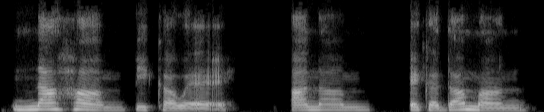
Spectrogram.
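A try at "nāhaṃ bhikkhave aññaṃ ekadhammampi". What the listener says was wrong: It's anyam. You're making the reverse error that Shalika made. It was uppanna, but Shalika said uppanya, but this genuinely is anya.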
